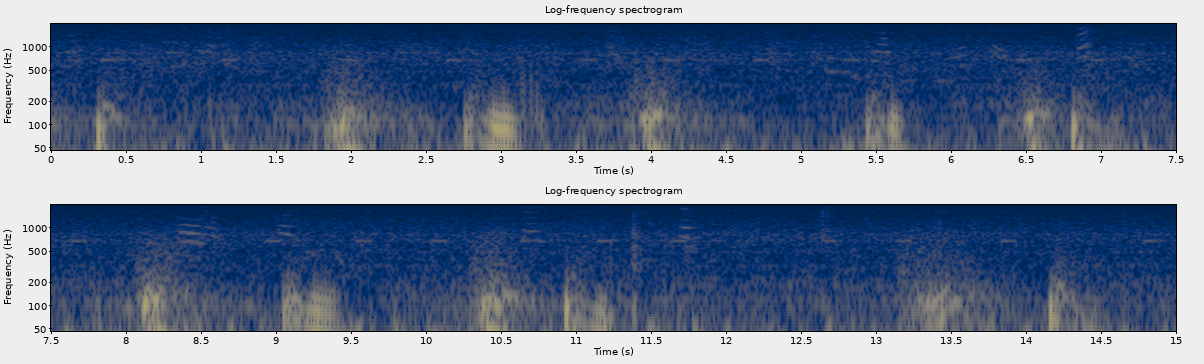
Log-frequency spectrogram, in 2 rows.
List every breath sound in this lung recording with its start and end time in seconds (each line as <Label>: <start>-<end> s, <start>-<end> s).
Inhalation: 1.67-2.56 s, 3.70-4.41 s, 5.24-5.85 s, 8.00-8.70 s, 10.32-10.87 s, 13.24-13.79 s
Exhalation: 2.64-3.34 s, 6.29-7.31 s, 8.95-9.57 s, 10.93-11.47 s, 14.18-14.72 s
Crackles: 3.80-4.20 s, 6.40-6.95 s, 8.06-8.53 s, 10.32-10.79 s, 10.89-11.36 s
